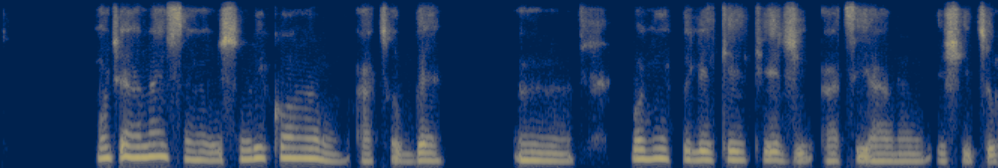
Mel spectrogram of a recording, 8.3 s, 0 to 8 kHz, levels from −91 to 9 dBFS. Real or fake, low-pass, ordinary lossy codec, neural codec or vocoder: fake; 7.2 kHz; Opus, 16 kbps; codec, 24 kHz, 6 kbps, HILCodec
